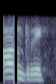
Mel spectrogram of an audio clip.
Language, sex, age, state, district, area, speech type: Kannada, female, 60+, Karnataka, Gadag, rural, conversation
